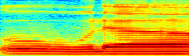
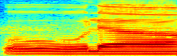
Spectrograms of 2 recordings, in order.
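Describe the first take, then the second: No difference in how they are said.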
